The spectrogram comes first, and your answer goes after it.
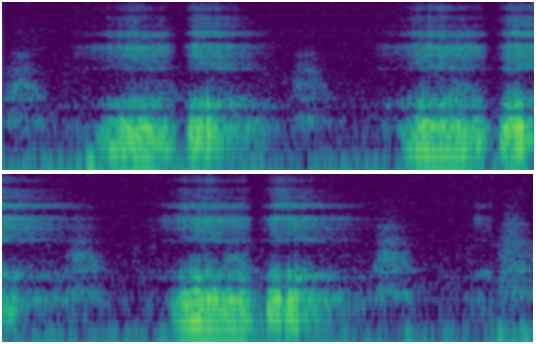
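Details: A Golden Retriever snores loudly while asleep. Rough, grumbling low breaths swell and fade about every two seconds, each ending in a snorting double pulse, with faint breathy hiss between them.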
